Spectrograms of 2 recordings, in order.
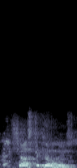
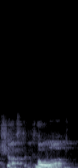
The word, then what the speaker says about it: Shostakovich: Shostakovich, it kind of sounds like it's spelled like it sounds. Not like Shostacola, but like Shosta.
